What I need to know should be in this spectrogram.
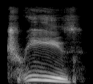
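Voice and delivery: sudden high amazed cry; exclaiming. A narrator's reading. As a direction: burst out with wonder. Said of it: "he exclaimed".

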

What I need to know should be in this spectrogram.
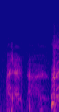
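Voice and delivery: hushed mock-clueless whisper; whispered reply. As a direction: whisper it like a baffled child. Retold daughter's bewildered answer.

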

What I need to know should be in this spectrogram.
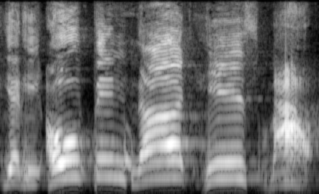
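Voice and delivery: loud, high, stretched scripture proclamation; full-force preaching. Real, not acted. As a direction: preach the verse out, leaning hard on key words.

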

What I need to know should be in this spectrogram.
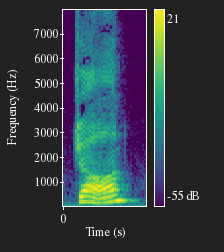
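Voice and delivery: high, coaxing call with rising tune; small ingratiating voice. A narrator's reading. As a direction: call out tentatively, wheedling. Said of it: "small, ingratiating voice from the bathroom".

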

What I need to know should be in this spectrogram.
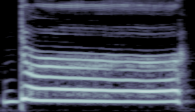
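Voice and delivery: long, loud dopey durr; mocking durr. Charlotte answers Henry's late realization, mocking durr. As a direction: stretch it out to mock slowness.

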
